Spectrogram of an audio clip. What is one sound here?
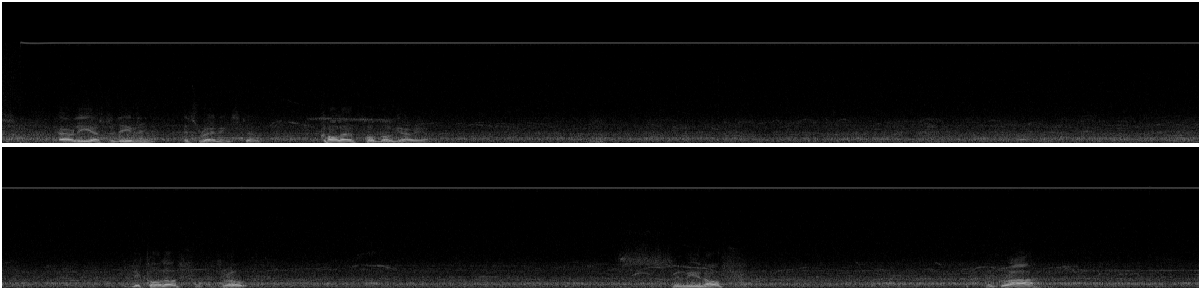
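A stadium crowd murmurs steadily outdoors.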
